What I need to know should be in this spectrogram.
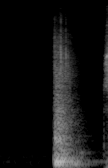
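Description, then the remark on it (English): A single loud, heavy thud as a hand slams down on a table, breaking sudden silence and ringing out briefly before a second impact begins right at the end. “Slams a table.”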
